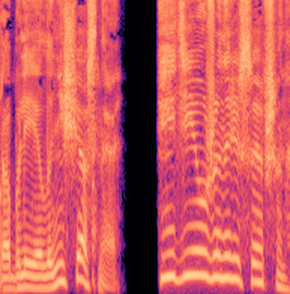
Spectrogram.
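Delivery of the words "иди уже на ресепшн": sighed-out words, said on a sigh. The narrator answers the frightened woman, sighing. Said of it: "вздохнула я".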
